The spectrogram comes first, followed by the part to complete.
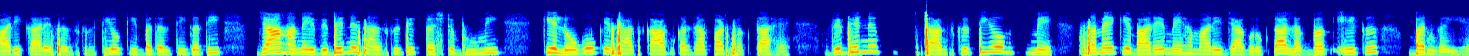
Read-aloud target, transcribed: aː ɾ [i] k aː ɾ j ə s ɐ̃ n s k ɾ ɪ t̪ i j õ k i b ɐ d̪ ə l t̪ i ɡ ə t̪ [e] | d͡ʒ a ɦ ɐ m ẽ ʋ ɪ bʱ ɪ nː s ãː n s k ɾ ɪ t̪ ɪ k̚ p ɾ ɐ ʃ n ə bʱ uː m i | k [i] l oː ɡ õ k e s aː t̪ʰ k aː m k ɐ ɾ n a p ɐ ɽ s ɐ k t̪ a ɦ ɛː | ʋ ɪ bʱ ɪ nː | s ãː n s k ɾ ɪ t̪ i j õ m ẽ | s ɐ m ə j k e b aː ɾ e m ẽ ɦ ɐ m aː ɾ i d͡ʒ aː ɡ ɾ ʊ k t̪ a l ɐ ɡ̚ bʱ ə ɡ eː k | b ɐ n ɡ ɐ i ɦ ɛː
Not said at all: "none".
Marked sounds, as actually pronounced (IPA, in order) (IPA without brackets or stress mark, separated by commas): i, i, e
